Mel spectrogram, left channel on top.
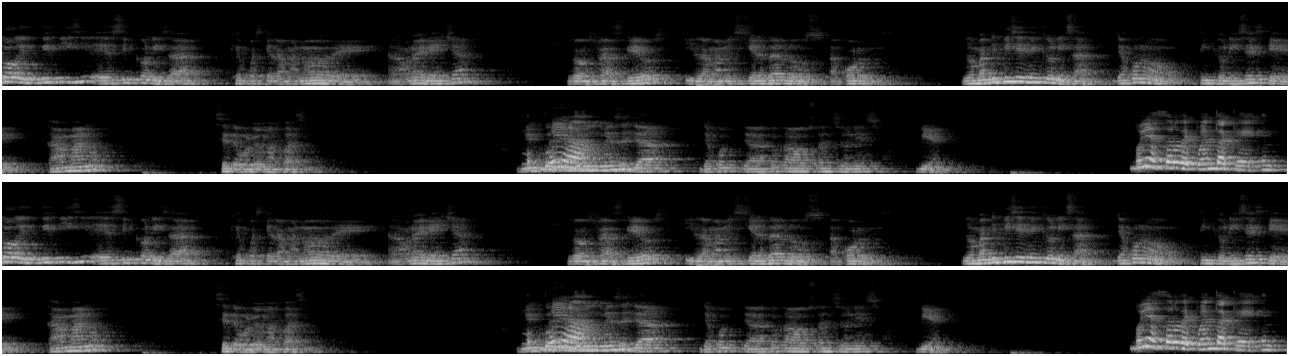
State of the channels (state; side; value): identical; both; correlation 1.00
